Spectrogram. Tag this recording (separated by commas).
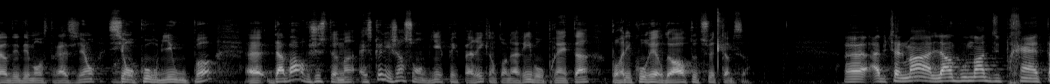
Speech, inside a large room or hall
